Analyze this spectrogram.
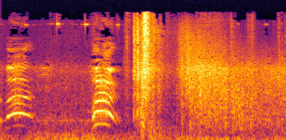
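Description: An artillery gun fires a shell during military training: one loud, sharp blast followed by a long, rumbling tail that slowly fades.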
